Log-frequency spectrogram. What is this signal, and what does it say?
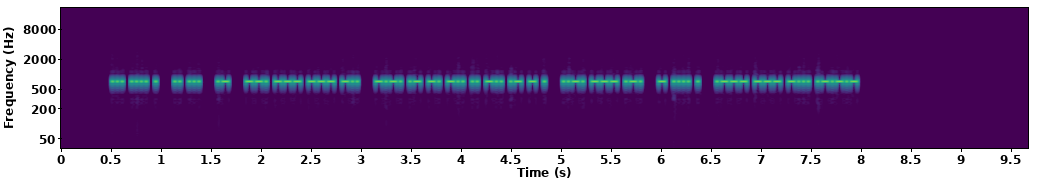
Morse code, heard as a keyed tone, about 50 wpm, 700 Hz. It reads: SHE IS A GOOD CANDIDATE FOR THE JOB.
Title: Sentences from Top 1600 Words 50wpm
